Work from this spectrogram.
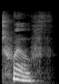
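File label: "twelfth", English, British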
